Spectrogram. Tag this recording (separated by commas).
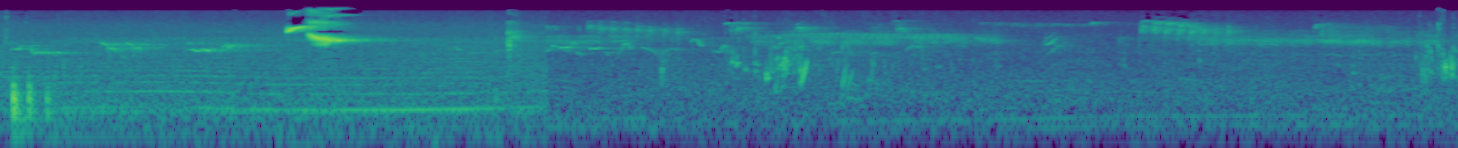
Environmental noise, Water vehicle, kayak rowing, Vehicle, kayak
